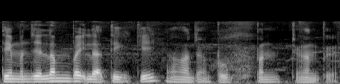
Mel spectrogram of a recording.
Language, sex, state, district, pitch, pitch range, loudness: Wancho, male, Arunachal Pradesh, Longding, 115 Hz, 110-130 Hz, -17 LUFS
